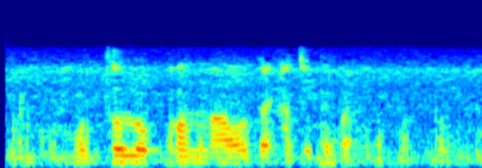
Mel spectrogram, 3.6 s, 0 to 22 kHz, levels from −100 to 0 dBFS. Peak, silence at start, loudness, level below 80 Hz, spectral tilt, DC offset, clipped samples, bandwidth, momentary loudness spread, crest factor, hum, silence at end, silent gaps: -8 dBFS; 0.05 s; -27 LUFS; -66 dBFS; -7 dB/octave; under 0.1%; under 0.1%; 7 kHz; 19 LU; 20 dB; none; 0 s; none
